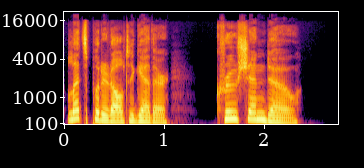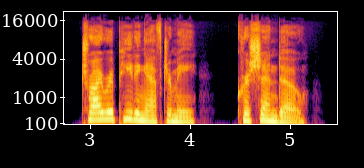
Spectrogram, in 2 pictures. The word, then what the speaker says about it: crescendo: a softer uh sound next is Shen which rhymes with hen finally we have D which sounds like dough as in bread d now let's put it all together crushendo try repeating after me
